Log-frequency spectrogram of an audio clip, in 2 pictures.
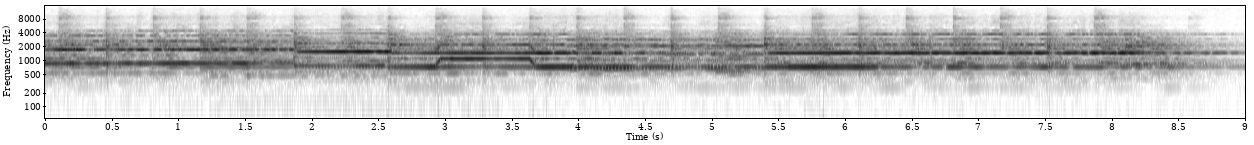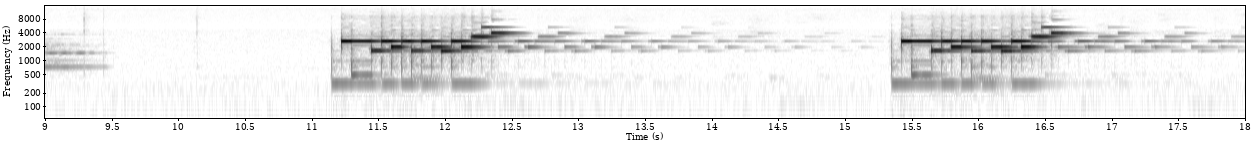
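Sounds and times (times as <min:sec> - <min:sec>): mobile phone alert tone: 0:11.2 - 0:13.3, 0:15.4 - 0:18.0.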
